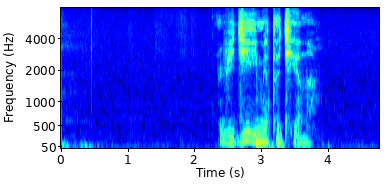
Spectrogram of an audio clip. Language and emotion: Russian, neutral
